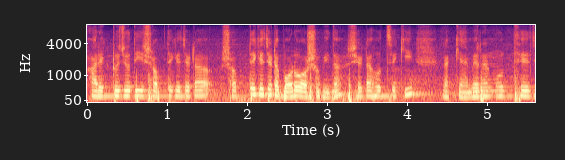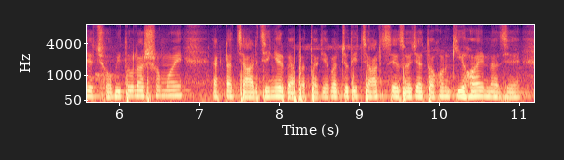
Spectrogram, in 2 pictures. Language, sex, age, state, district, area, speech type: Bengali, male, 18-30, West Bengal, Paschim Bardhaman, urban, spontaneous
